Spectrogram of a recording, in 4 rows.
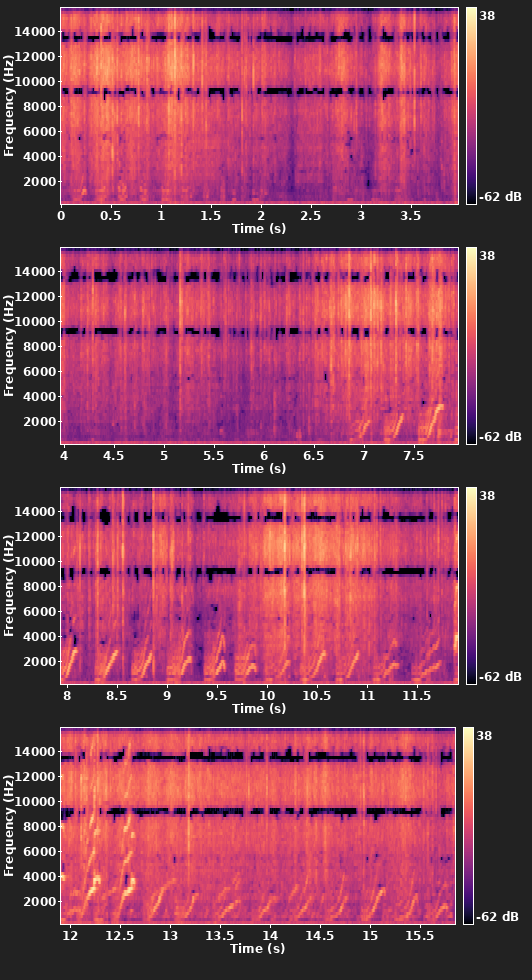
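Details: Guinea pig Coconut with her babies Pistachio, Pumpkin and Snow, pets in a home with 29 guinea pigs; after a quiet start, a rapid run of short rising squeaks repeats about three times a second over a low rumbling background.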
